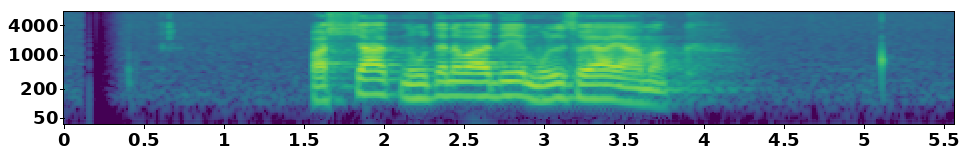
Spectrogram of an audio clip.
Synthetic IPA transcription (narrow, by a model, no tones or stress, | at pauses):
paʃːaːt̪nuːt̪̬ənəʋaːd̪ejəmulsojaːjaːmak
